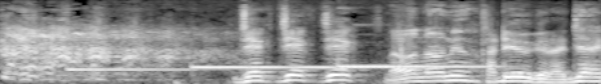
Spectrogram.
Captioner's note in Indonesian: tertawa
